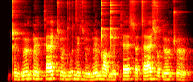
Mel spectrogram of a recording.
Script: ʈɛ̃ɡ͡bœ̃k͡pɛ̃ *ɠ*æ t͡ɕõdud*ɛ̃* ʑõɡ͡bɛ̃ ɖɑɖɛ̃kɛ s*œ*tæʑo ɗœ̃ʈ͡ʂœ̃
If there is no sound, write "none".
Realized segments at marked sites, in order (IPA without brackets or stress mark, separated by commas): k, ɛ̃, œ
